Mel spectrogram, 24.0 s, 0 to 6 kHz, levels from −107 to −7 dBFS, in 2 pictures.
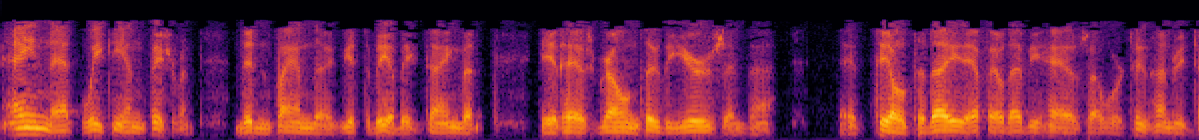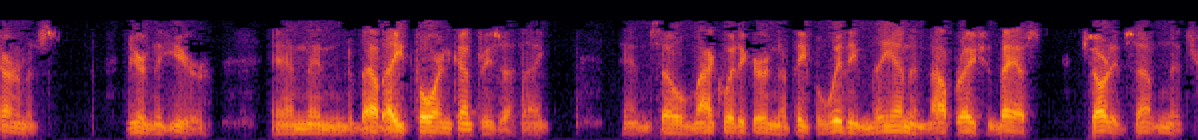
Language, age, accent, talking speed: English, 60-79, American, 145 wpm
